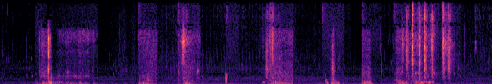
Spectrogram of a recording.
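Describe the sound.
A boat moving on water, with soft splashes and sloshes arriving in a series of irregular short bursts separated by quiet gaps, fairly faint overall.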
